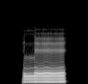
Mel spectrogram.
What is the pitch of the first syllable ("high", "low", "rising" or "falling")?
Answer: high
